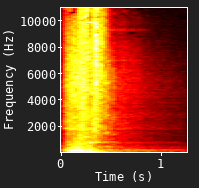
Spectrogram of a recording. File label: Monster; Zenless Zone Zero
